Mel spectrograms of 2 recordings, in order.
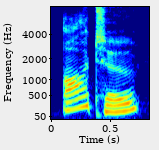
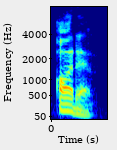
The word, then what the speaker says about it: ought to: Ought to is similar to should, but it's slightly more formal. Many times in pronunciation, people reduce it to oughta. So instead of ought to, you hear people saying oughta.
